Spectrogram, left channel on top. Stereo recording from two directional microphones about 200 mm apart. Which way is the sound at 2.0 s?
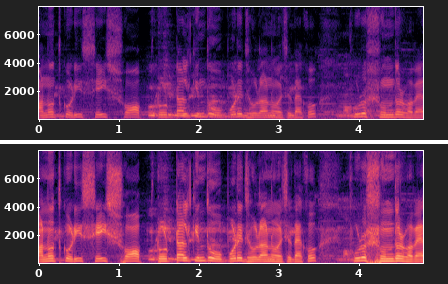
35° right (ahead or behind).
